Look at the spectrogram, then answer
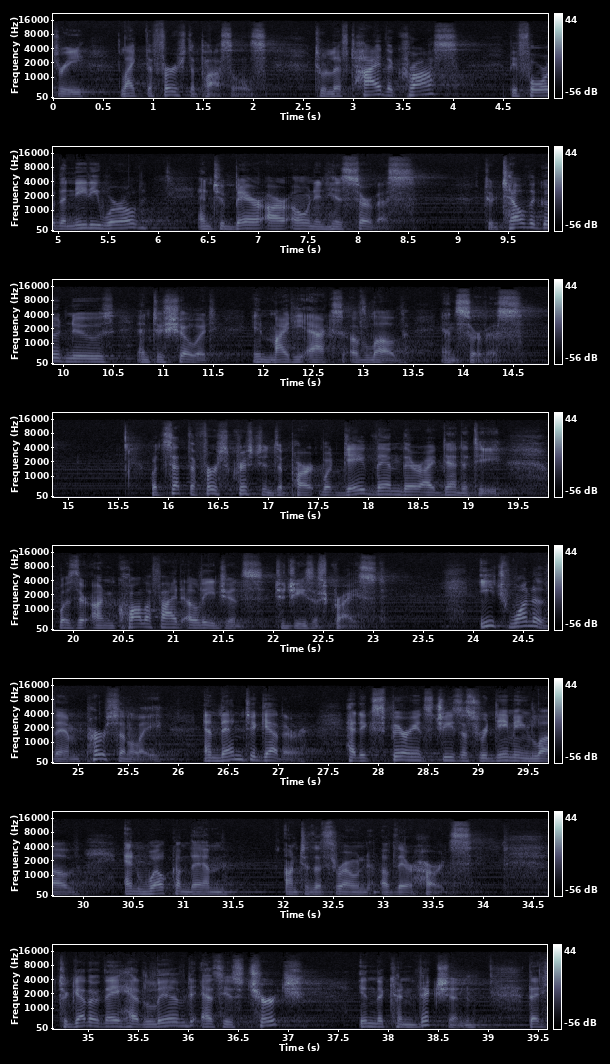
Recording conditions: large echoing room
